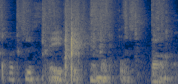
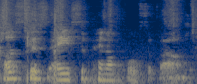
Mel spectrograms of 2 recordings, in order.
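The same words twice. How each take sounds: First: Whispered question to the cards. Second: Soft voice asking the cards; quiet question. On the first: Reader whispers her question to the tarot deck. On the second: Reader quietly asks the tarot deck, softly. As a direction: ask the deck softly under your breath. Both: Real, not acted.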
